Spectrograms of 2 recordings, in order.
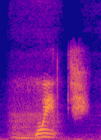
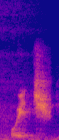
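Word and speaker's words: which: যেমন আমরা যেটাকে হুইচ বলতাম, এটাকে নেটিভরা বলে উইচ, মানে এইচ উচ্চারণ করে না।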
